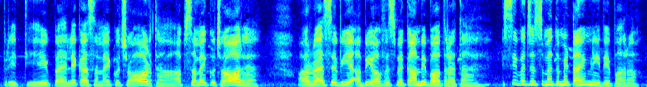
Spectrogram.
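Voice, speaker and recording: A woman's voice: medium pitch, moderate pace, a little hiss or hum, lightly acted. A woman voicing a tired, dismissive young husband in a cartoon story, speaking in an exasperated, defensive manner.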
